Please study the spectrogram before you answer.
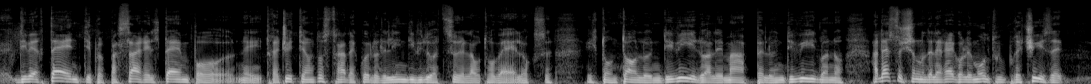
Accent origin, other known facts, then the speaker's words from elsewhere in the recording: Perugia, Umbria, Italy; nella mia città d'origine, a Perugia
